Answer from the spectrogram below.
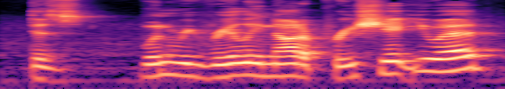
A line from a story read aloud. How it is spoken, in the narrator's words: Alex asked softly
